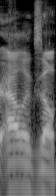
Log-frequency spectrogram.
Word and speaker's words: Alex L.: you're bound to hear alexel talk about it at some point but uh I'm not alexel right now so also if anyone was confused yes that is how you say that you would not believe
